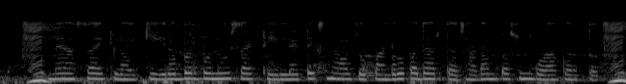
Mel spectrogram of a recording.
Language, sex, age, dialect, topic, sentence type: Marathi, female, 18-24, Southern Konkan, agriculture, statement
